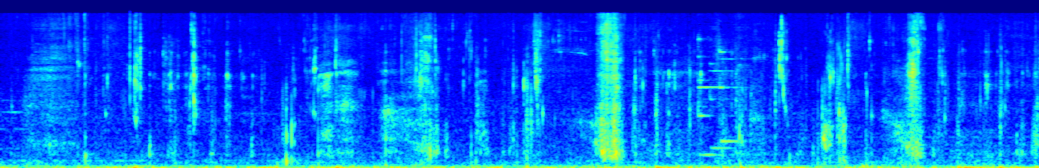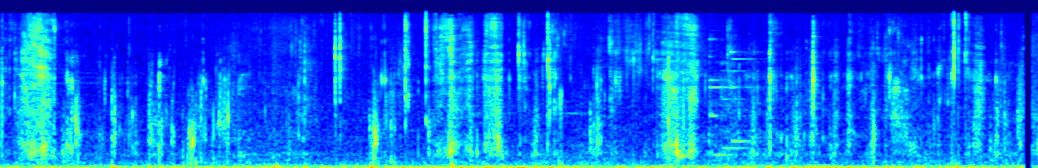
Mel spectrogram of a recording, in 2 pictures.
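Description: Close-miked biting and chewing of braised pork belly: a steady run of short, sharp mouth sounds and crunches.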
